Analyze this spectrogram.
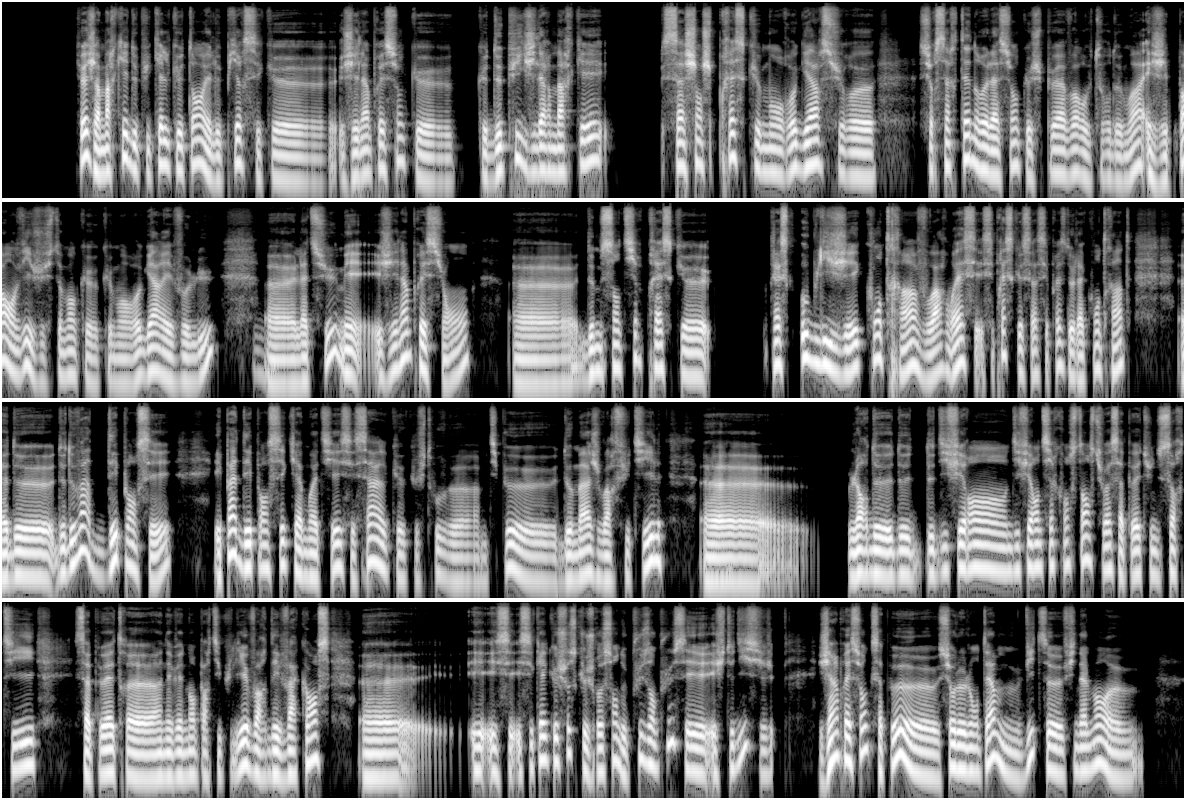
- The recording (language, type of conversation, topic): French, advice, Comment gérer la pression sociale pour dépenser lors d’événements et de sorties ?
- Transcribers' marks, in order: drawn out: "que"; drawn out: "heu"; stressed: "vacances"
